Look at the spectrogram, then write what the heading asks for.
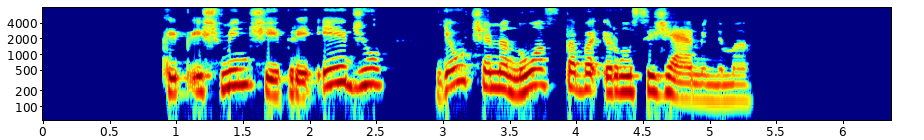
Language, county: Lithuanian, Vilnius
